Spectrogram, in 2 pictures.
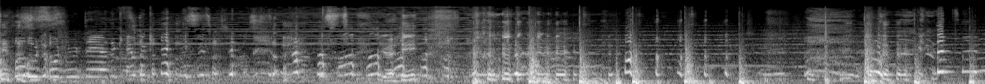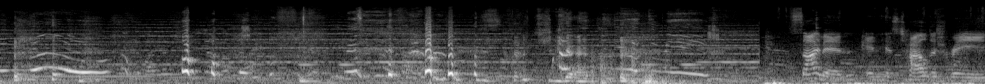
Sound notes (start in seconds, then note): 4.7 anteater death thumps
